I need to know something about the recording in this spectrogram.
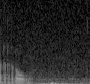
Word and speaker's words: rho: Seperti ini ya, rho, dibacanya rho.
